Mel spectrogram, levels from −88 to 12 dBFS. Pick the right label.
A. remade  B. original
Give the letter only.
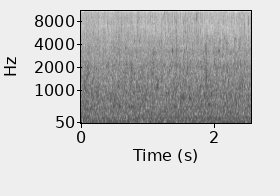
B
